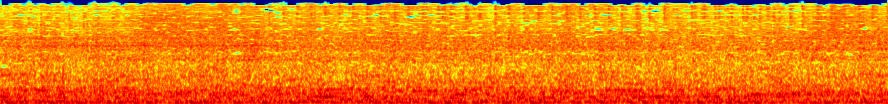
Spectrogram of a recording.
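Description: Death metal band playing live: heavily distorted guitars over fast, dense drumming, a steady loud wall of sound.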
